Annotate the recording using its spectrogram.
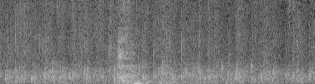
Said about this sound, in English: I hope the applause doesn't count on my time.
